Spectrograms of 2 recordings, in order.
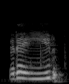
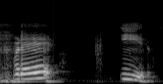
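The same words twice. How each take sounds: First: Said in the usual way. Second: "Freír" split as fre, pause, ír, higher; syllable-split dictation. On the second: Shown as a demonstration. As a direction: break "Freír" clearly between the two vowels. (dictado separando "Freír" en sílabas) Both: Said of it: "les voy a ir dictando".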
